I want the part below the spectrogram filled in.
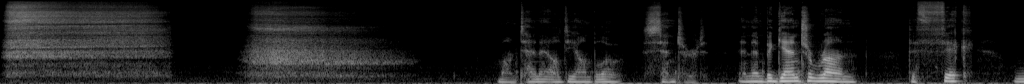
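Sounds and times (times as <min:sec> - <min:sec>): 
man taking a deep breath before a pole-vault jump: 0:00.0 - 0:01.8, 0:02.4 - 0:04.2, 0:08.7 - 0:09.1, 0:09.8 - 0:10.1
man's breathy exhale before a pole-vault jump: 0:00.0 - 0:01.8, 0:02.4 - 0:04.2
speech: 0:05.0 - 0:10.2.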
